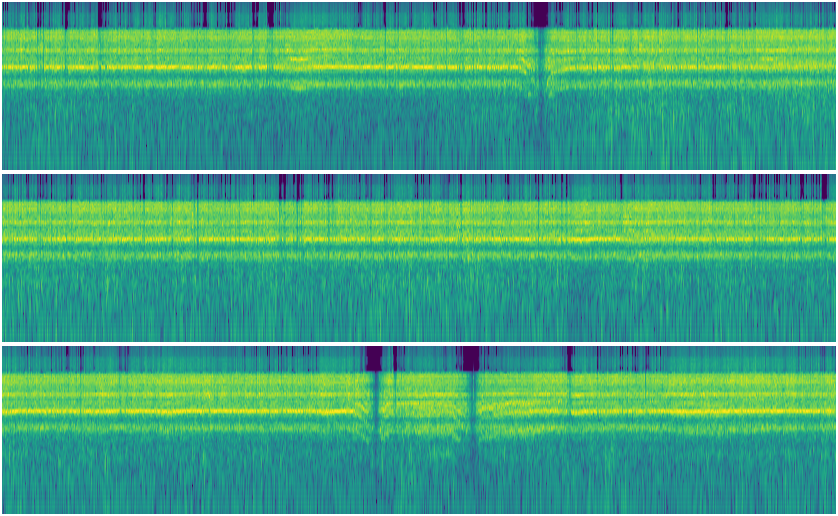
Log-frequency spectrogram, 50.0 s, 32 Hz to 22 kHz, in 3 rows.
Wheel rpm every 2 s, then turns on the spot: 230, 230, 230, 230, 230, 160, 230, 230, 230, 230, 230, 230, 240, 240, 230, 230, 230, 230, 230, 230, 170, 160, 220, 220, 230.
none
